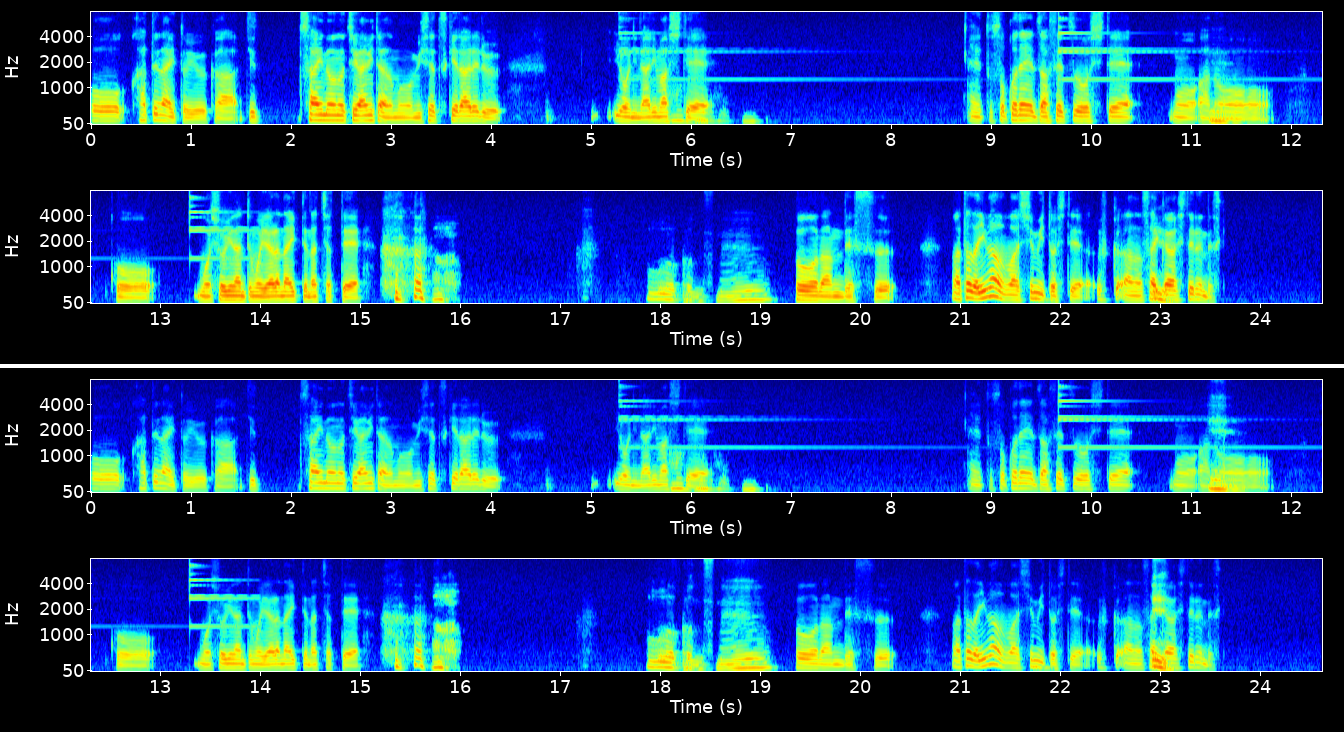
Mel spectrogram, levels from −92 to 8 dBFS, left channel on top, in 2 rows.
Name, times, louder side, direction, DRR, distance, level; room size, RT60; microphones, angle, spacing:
voice 1, 0.0-1.7 2.1-4.1 5.2-6.2 8.8-10.4 10.8-11.8 12.6-12.9 13.3-15.7 19.4-20.3 20.9-23.6, left 6 dB, 60° left, 0.3 m, -21 dB
sound 1, 5.3-7.3 9.7-12.0 13.3-14.0, equal, ahead, 1.9 m, -42 dB
voice 2, 5.8-6.7 11.2-11.6 15.7-16.0 17.9-19.1 22.9-23.1, right 4 dB, 90° right, 0.6 m, -26 dB
head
